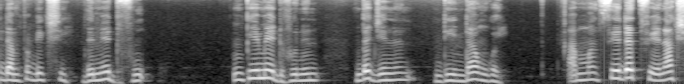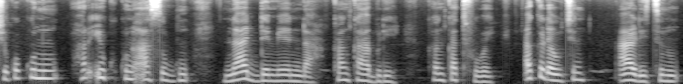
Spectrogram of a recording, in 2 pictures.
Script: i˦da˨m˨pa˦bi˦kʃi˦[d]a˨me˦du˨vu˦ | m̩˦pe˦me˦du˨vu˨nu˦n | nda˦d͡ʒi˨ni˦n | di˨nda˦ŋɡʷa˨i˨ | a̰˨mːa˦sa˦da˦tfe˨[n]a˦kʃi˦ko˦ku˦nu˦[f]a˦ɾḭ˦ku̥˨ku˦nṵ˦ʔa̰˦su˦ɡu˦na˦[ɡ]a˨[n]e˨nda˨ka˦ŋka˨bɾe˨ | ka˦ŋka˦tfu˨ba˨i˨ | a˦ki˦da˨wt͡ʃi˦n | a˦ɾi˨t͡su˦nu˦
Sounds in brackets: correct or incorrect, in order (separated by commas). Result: correct, correct, incorrect, incorrect, incorrect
